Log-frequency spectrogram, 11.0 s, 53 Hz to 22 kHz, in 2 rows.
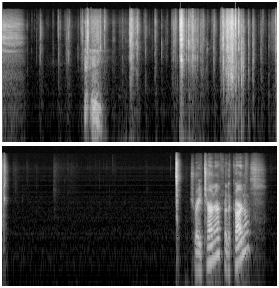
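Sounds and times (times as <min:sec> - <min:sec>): plastic wrapper crinkling and tearing: 0:00.6 - 0:05.6.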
